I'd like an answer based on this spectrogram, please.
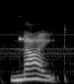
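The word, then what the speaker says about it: knight: Night pronounced night.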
